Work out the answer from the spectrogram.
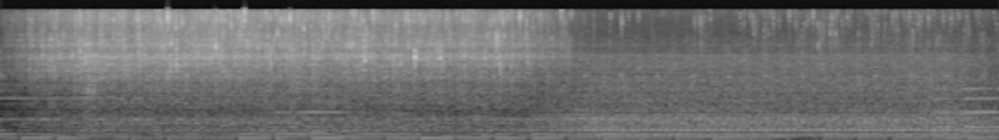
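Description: Chicken pieces sizzling in a Staub enamelled cast-iron pan, with crackling spatters of oil, over background music. About halfway through the sizzle gives way to a softer, lower simmering of the stewing acqua pazza.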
